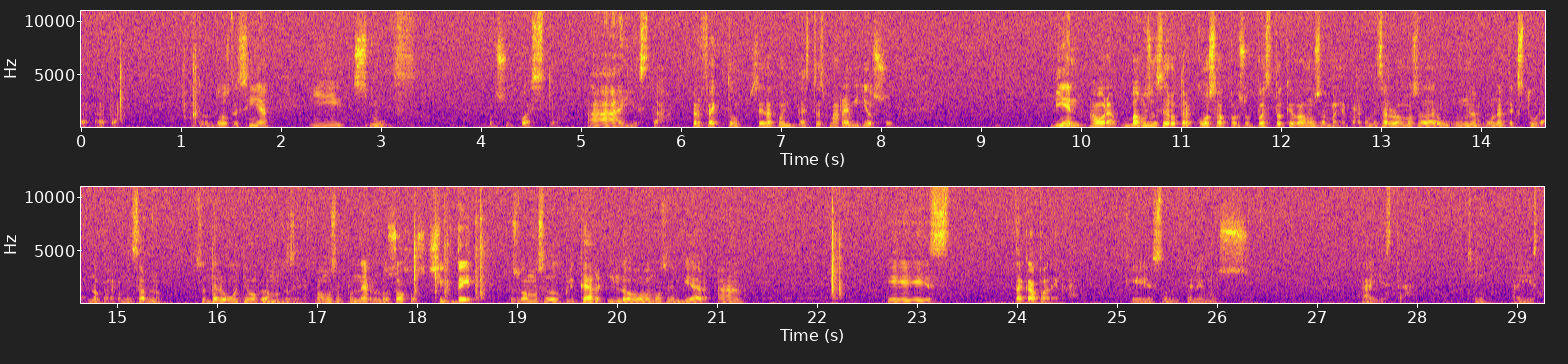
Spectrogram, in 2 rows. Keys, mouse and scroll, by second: 1.0 ctrl+2, 2.8 click, 3.4 scroll down 2, 3.9-6.3 drag, 6.4 scroll up 2, 15.2 click, 15.8-16.3 scroll down 1, 16.7 right click, 18.1 shift+d, 18.5 shift+Return, 22.1 m, 23.8 click, 26.3 click, 28.0-29.2 drag.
